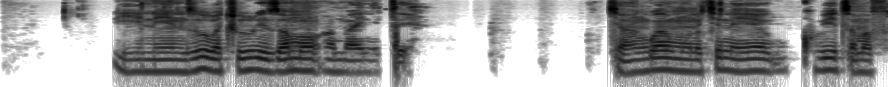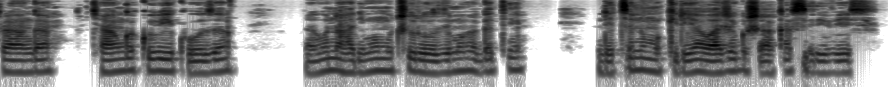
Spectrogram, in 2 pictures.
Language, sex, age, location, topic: Kinyarwanda, female, 18-24, Kigali, finance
